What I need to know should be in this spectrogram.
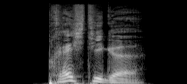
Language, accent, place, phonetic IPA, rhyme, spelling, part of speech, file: German, Germany, Berlin, [ˈpʁɛçtɪɡə], -ɛçtɪɡə, prächtige, adjective, De-prächtige.ogg
- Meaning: inflection of prächtig: 1. strong/mixed nominative/accusative feminine singular 2. strong nominative/accusative plural 3. weak nominative all-gender singular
